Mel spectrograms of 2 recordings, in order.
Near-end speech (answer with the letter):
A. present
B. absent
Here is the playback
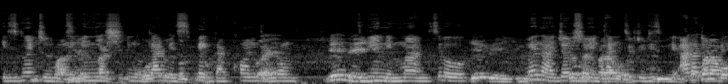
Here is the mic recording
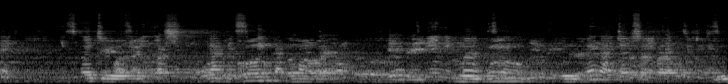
A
